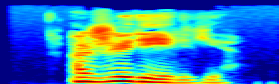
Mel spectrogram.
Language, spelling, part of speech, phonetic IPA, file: Russian, ожерелье, noun, [ɐʐɨˈrʲelʲje], Ru-ожерелье.ogg
- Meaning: necklace (jewelry)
